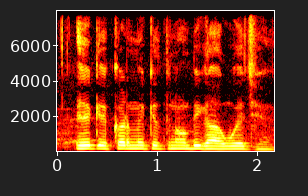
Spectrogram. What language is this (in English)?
Maithili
